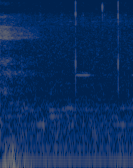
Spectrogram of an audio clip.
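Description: Near silence: faint room tone, with a brief soft rustle at the start and a few faint clicks.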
